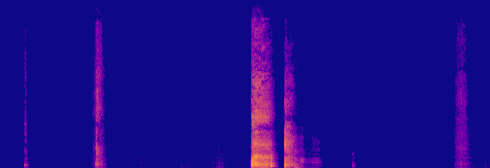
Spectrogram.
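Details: Morning cough in an adult: a short run of deep coughs, with a strong back-to-back pair amid weaker single coughs: deep cough.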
